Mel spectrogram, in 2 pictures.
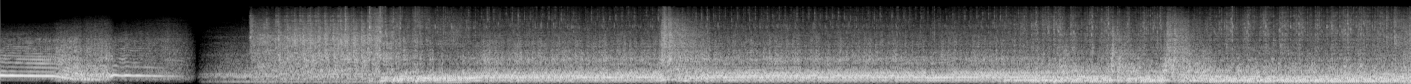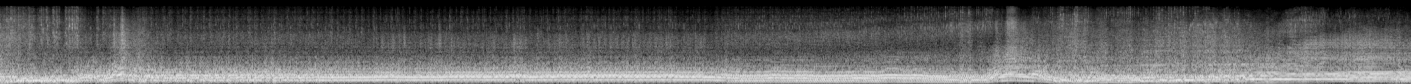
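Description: Ferrari F430 GT2 racing car's 4-litre V8 sweeping in pitch as it passes on track. After a cut, the engine starts up and runs at a steady high idle, with a few sharp exhaust pops and a dip and rise in revs near the end.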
